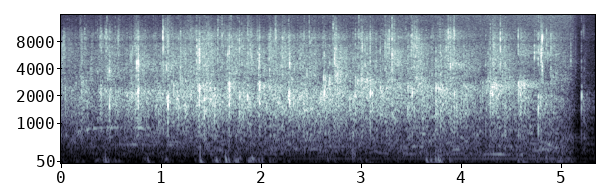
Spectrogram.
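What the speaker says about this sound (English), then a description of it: "Give them a round of applause" A group of students at a summer institute claps and applauds for student government members, a steady burst of crowd clapping that fades out near the end.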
